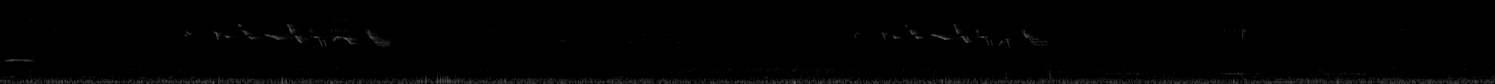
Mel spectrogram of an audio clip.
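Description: Quiet outdoor ambience with a songbird singing two short phrases of quick, falling high notes, about two seconds in and again about nine seconds in.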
